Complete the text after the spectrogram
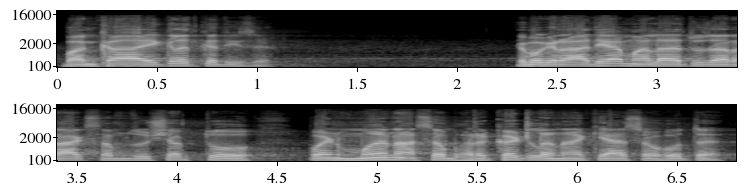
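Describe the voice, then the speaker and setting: A male storyteller playing a stern, short-tempered rich landowner who speaks slowly and weightily. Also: medium pitch, steady tone, lightly acted.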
